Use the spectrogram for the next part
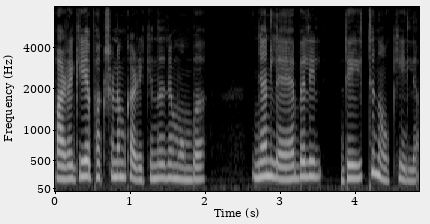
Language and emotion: Malayalam, sad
